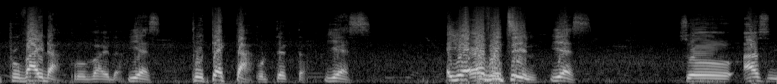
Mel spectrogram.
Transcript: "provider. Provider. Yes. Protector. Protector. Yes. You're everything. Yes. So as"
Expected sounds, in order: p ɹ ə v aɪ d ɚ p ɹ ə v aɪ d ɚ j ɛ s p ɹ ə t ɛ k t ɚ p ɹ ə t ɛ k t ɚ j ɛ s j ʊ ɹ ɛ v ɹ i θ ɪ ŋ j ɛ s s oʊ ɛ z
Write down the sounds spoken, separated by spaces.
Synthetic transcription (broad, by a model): p ɹ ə v aɪ d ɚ p ɹ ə v aɪ d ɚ j ɛ s p ɹ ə t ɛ k t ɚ p ɹ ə t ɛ k t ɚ j ɛ s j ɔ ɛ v ɹ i t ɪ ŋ j ɛ s s oʊ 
